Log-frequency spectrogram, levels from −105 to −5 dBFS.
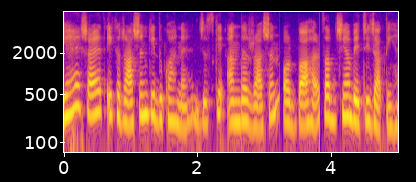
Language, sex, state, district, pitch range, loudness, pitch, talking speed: Hindi, female, Bihar, Jahanabad, 190-245 Hz, -16 LUFS, 210 Hz, 190 wpm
